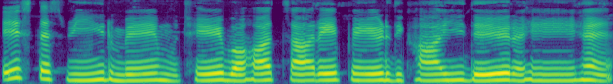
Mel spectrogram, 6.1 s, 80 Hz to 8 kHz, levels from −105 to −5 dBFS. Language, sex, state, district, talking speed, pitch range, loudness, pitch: Hindi, female, Madhya Pradesh, Katni, 105 wpm, 215-235 Hz, -15 LUFS, 225 Hz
